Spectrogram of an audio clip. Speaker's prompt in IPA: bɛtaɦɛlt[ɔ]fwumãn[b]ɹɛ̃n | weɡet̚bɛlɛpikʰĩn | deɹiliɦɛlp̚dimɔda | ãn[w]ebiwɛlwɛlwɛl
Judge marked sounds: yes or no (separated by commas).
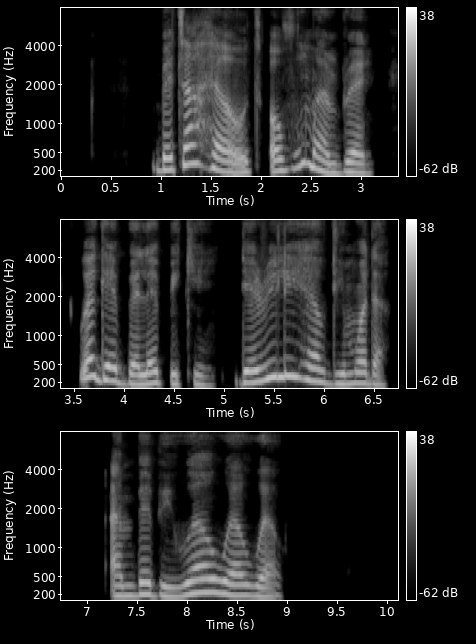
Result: yes, yes, no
